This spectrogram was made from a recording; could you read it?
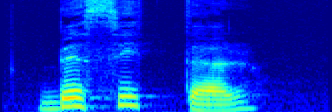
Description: Ladda ner uttalet
Uttal: [bes'it:er]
